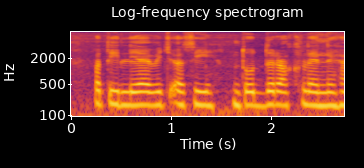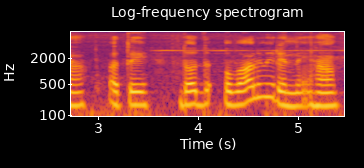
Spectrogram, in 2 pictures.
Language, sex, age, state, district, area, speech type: Punjabi, male, 18-30, Punjab, Patiala, urban, spontaneous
